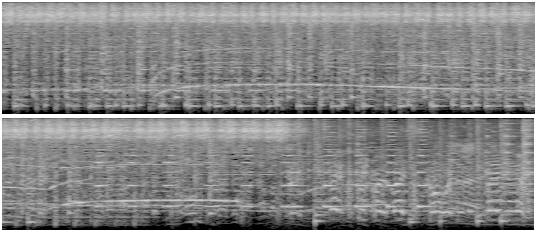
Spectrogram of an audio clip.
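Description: Protest percussion: shakers and drums played in a fast steady rhythm, with long drawn-out calls over it. The shakers stop about eight seconds in.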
